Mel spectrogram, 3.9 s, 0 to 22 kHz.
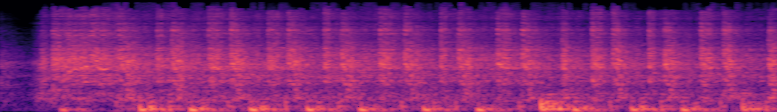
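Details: Yamaha YFZ 450 after a lost-spark fault and rewiring: starter cranks with even pulses about four a second on a weak battery, and the engine almost catches but won't run; it has spark and fuel.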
